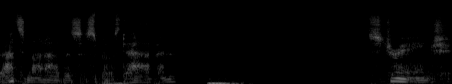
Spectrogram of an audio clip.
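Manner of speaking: whispered muttering under the breath. Narrating a staring figure who mutters to himself; muttered under breath. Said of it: "you hear him mutter under his breath".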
